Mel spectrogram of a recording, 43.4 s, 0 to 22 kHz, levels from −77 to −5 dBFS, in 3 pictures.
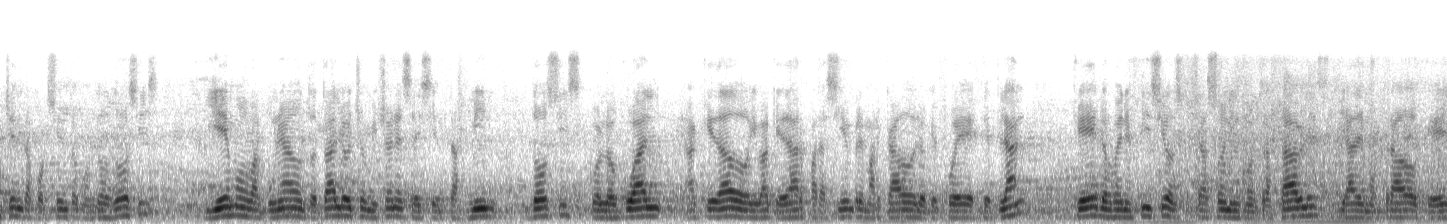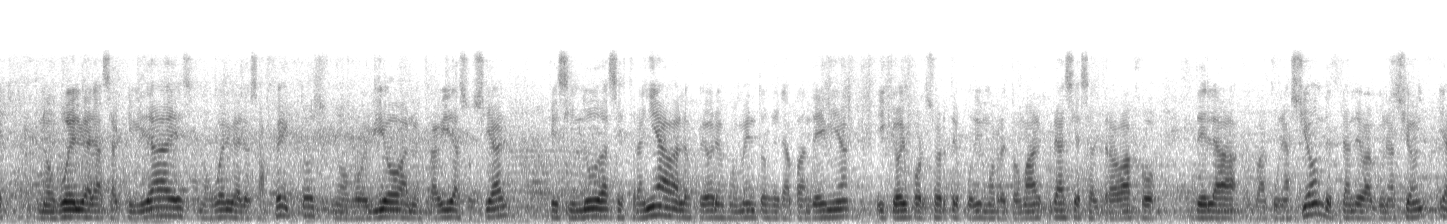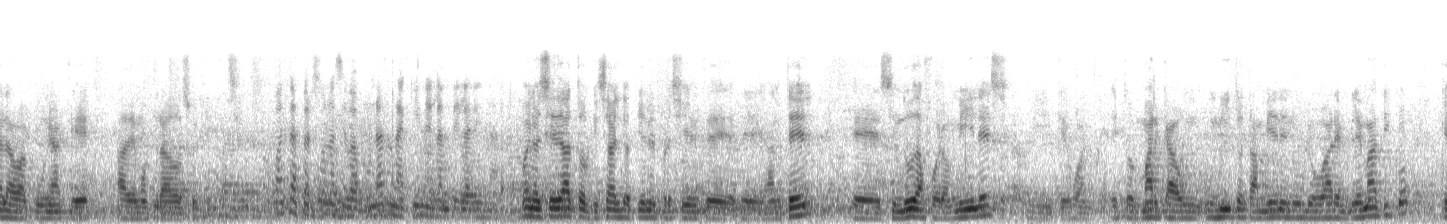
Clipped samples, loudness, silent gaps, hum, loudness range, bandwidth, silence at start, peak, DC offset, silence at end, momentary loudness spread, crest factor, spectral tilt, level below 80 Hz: under 0.1%; -25 LUFS; none; none; 5 LU; 8.6 kHz; 0 s; -6 dBFS; under 0.1%; 0 s; 11 LU; 18 dB; -7.5 dB/octave; -54 dBFS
